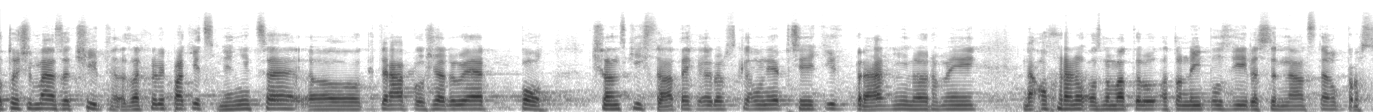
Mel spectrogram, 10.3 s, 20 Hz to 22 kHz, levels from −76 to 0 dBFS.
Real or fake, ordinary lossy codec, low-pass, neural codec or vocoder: fake; MP3, 96 kbps; 14.4 kHz; codec, 44.1 kHz, 2.6 kbps, SNAC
